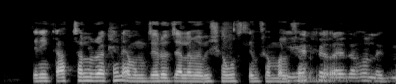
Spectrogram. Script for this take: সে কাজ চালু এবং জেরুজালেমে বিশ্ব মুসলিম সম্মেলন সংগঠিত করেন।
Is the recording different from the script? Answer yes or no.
yes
